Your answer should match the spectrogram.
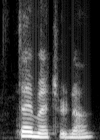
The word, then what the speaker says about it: Dimetrodon: a dimetrodon diameter of some kind is that pronounced dimetrodon okay yep and this is a bird i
